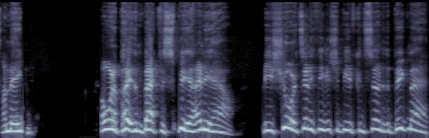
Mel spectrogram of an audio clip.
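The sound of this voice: Putting on a gruff character voice, a man talks at a fairly quick pace with high pitch, ordinary pitch variation, and long, frequent pauses.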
